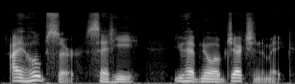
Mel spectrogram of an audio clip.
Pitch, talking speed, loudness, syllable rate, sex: 135 Hz, 225 wpm, -19 LUFS, 5.5 syllables/s, male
